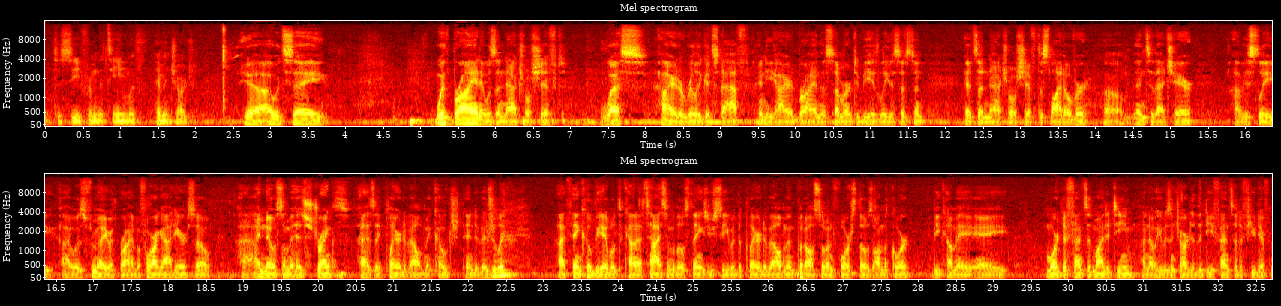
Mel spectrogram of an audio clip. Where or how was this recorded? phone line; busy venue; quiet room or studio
busy venue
